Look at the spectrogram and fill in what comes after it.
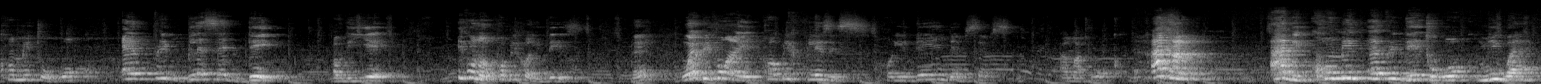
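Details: Adult man, acted comedy scene; typical speech.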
